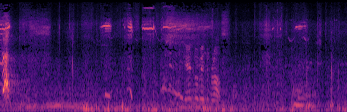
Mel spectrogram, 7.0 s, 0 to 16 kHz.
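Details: Male dogs at a dog show at Førde Camping, 28 April: thin, high whining tones and short whimpers come in brief bursts, with people talking nearby throughout.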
